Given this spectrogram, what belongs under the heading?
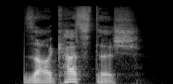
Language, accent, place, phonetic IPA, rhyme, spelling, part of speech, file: German, Germany, Berlin, [zaʁˈkastɪʃ], -astɪʃ, sarkastisch, adjective, De-sarkastisch.ogg
- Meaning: sarcastic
